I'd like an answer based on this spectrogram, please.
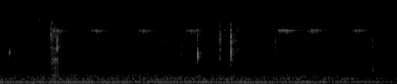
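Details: Cricket giving brief shrill chirps roughly every half second, mixed with crisp clicking and crunching noises and a faint low hum throughout.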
